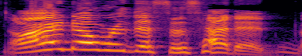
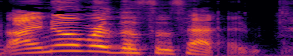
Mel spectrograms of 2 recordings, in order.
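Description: First: Louder, punching know, half-teasing. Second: Said in the usual way. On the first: Shown as a demonstration. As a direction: call it out loud like you've figured it out.

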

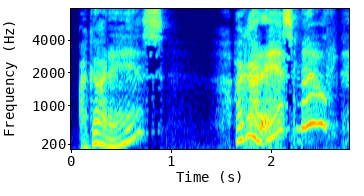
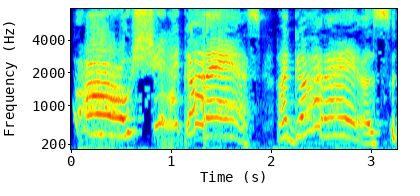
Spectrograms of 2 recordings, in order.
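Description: First: High, rising mock-incredulous question; imitated disbelief. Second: Very high, full-volume comic yell; mock horrified shout. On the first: Crazy friend finding out what he tasted, mock disbelief. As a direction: question it in comic shock, laughing through. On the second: Crazy friend licking his tongue and realizing, mock horrified shouting. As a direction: yell it out, dragging the last words.

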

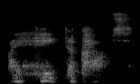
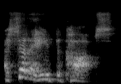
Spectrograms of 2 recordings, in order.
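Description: First: Very soft, slow and half-whispered; quiet mock mutter. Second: Voiced up and clear, imitating a defiant kid; defiant repeat. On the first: Ten-year-old boy to himself near a detective, muttered softly. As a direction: say it low, imitating a kid under his breath. Boy's first, unasked remark about cops. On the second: Boy answers the detective's challenge, openly defiant. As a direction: repeat it firmly, higher, for the challenger to hear.

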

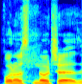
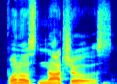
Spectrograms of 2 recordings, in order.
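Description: First: Said in the usual way. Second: "nachos" said slowly in place of "noches"; kid's mistake. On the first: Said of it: "she's like". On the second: Retold or imitated. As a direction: drag out "Buenos nachos" like a goofy kid. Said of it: "And he goes".

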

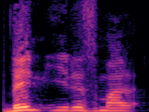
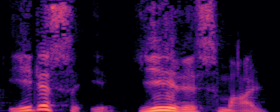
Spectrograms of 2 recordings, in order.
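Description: First: Said in the usual way. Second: Jedes stretched slow and weighted; stress on jedes. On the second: Shown as a demonstration. Host stressing the card's trigger to listeners, slow and emphatic. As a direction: lean hard on jedes, jedes Mal. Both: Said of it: "die Betonung liegt auf jedes Mal".

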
